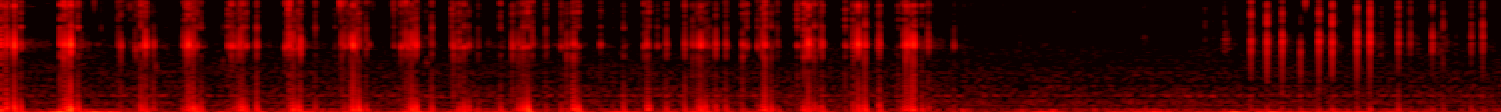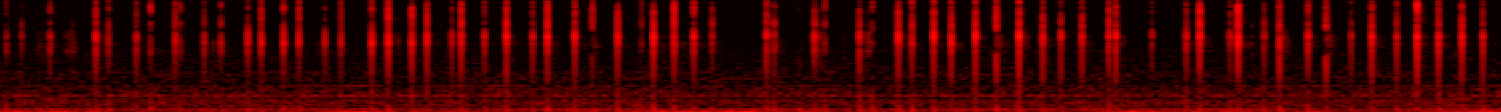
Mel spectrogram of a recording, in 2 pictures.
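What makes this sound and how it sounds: Fingernails scratch and tap near the top and along the side of a black metal aerosol deodorant can with a printed label. Quick, dry taps with a faint bright metallic ring fill the first few seconds, then give way to a softer scratching stretch. Rapid, crisp clicking taps then resume and continue to the end.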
